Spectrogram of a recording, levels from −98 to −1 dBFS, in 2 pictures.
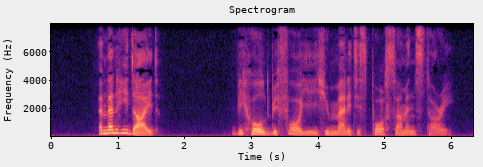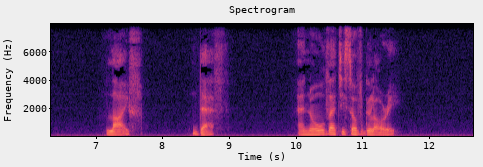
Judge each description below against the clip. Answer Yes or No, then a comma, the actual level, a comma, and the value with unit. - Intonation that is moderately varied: Yes, average, 3.3 semitones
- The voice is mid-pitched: Yes, medium, 145 Hz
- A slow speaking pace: Yes, slow, 95 wpm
